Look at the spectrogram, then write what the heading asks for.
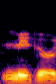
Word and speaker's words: Meagher: the first name and Meagher is the last name.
